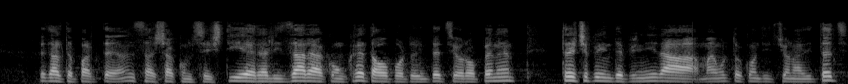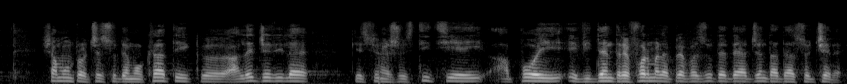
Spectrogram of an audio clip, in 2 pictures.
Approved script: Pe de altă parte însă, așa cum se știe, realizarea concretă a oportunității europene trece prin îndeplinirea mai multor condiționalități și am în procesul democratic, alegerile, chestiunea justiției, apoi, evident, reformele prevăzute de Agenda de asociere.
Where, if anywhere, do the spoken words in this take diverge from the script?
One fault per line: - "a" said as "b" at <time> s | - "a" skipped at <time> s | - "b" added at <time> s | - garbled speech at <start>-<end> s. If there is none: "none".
none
